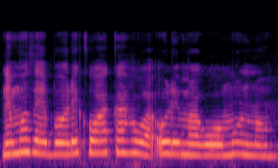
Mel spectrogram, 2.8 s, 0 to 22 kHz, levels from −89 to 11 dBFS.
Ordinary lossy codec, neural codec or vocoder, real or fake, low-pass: none; codec, 24 kHz, 3.1 kbps, DualCodec; fake; 10.8 kHz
